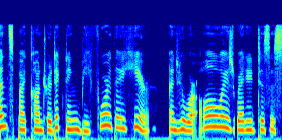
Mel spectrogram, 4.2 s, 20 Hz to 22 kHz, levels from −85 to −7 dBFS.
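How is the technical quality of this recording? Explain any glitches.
The recording has one glitch, an AAC frame loss with muting, heard as a brief gap in the speech from 3.52 to 3.57 s. The coding itself carries only light artefacts, likely from low-delay AAC compression.

About 50 ms of audio is missing, which fits roughly five short frames dropping out. The decoder filled them with silence, and because its overlapping windows fade out into the gap and back in after it, the hole has soft edges. A hard sample dropout would snap. Concealment by repetition would leave a buzzy or smeared echo of the preceding sound rather than a clean, faded silence.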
